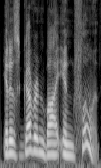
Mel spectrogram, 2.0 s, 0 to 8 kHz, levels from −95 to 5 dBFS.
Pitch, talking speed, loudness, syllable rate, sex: 175 Hz, 145 wpm, -17 LUFS, 4.8 syllables/s, male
